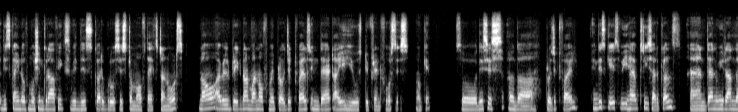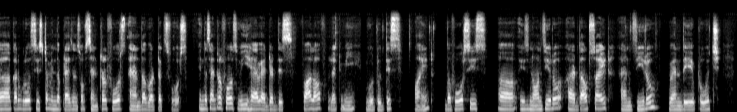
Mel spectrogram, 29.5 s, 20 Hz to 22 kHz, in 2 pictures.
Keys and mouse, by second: 9.2 click, 9.2 middle click, 9.2 right click, 10.1 click, 10.1 middle click, 10.1 right click, 11.7 click, 11.7 space, 22.3 click, 23.4 ctrl+shift+click, 27.3 ctrl+shift+click.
